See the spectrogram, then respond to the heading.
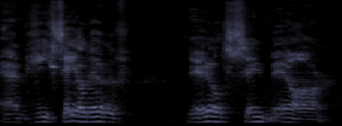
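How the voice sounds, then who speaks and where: A man with a Canadian accent talks at a very slow pace, his pitch medium. Noticeable background noise runs under the recording. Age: 80s+. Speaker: war veteran. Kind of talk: interview answer.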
